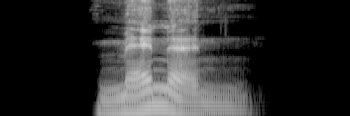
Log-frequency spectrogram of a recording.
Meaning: 1. woman 2. manly woman
- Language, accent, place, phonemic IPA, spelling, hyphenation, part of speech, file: German, Germany, Berlin, /ˈmɛnɪn/, Männin, Män‧nin, noun, De-Männin.ogg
